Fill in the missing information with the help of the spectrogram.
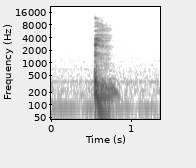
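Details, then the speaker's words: Adult has a persistent, tickly cough they can't get rid of; coughing heard during a livestream. ">> Can't get this Can't get rid of this tickly cough and it's really really annoying me."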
